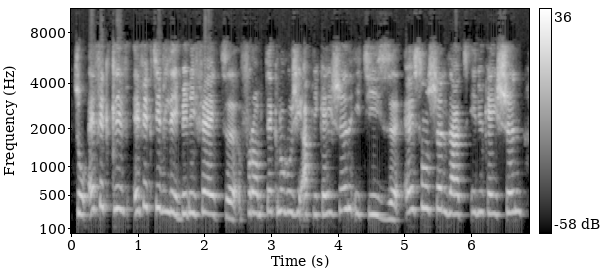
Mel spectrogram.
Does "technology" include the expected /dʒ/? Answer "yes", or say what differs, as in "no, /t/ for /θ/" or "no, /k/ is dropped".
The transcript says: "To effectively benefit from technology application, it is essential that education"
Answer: no, /ʒ/ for /dʒ/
